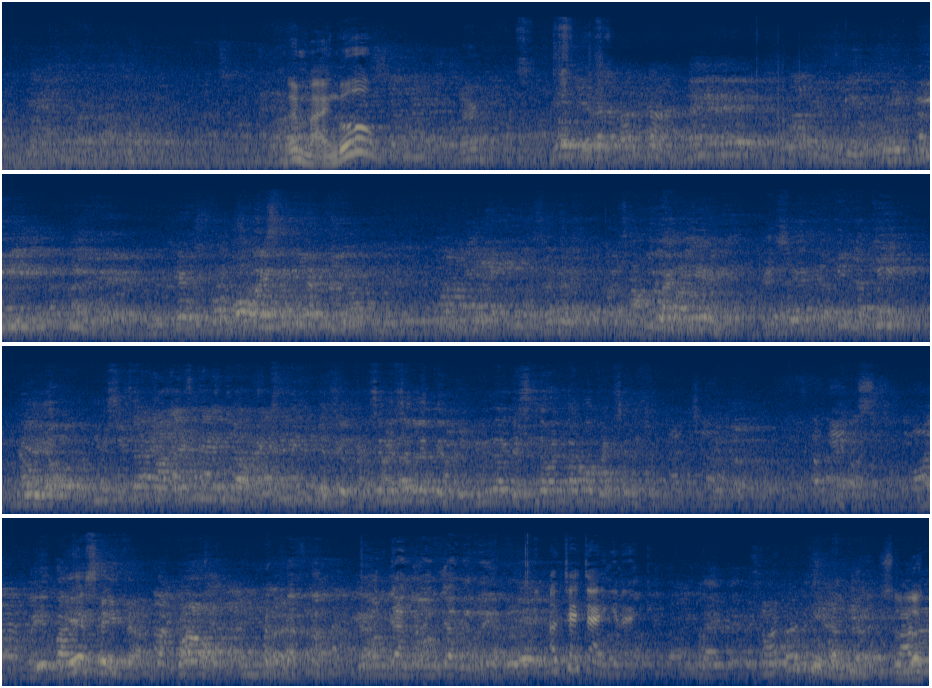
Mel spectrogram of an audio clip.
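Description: Men and women talk and chatter in a group nearby.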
